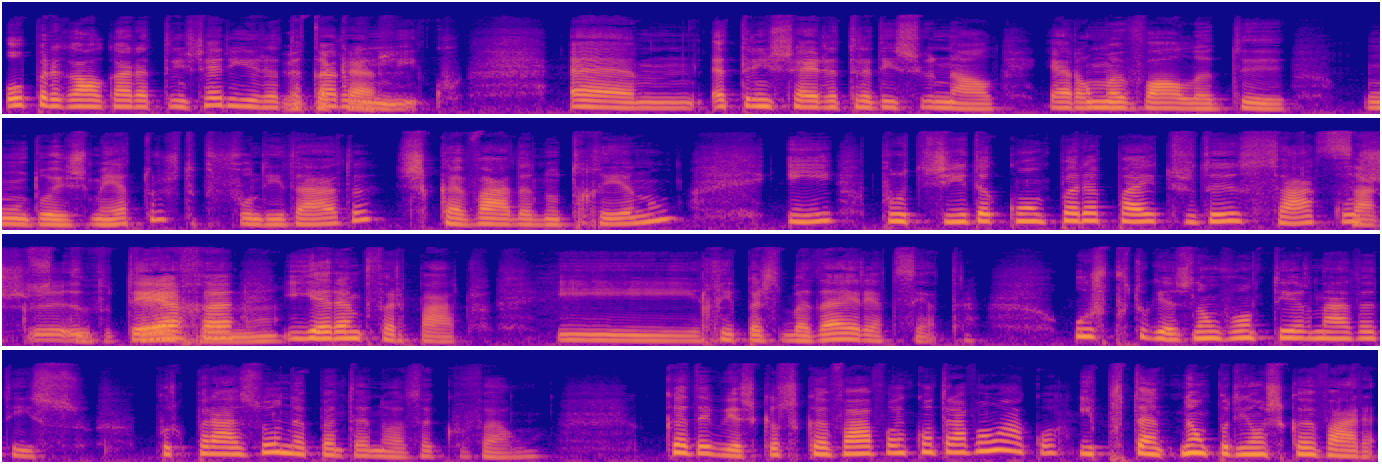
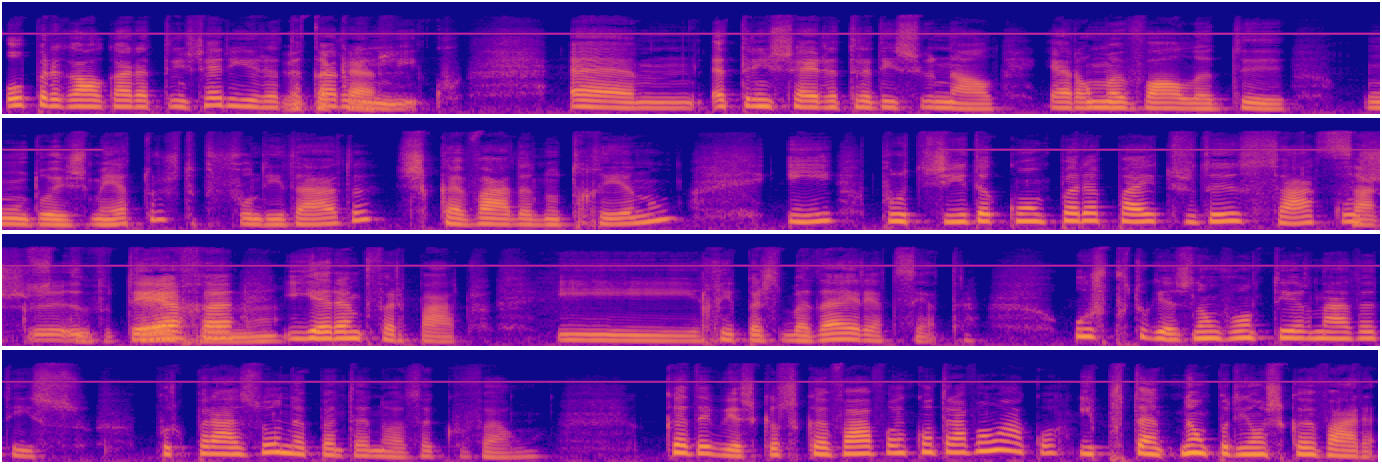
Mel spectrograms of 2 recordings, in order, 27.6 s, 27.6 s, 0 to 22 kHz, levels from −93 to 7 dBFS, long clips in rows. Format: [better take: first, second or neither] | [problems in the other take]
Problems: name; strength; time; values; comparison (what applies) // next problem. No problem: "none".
first | high-pitched whine; faint; until 7.5 s and from 12 s on; 8 kHz, 20 dB below the speech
